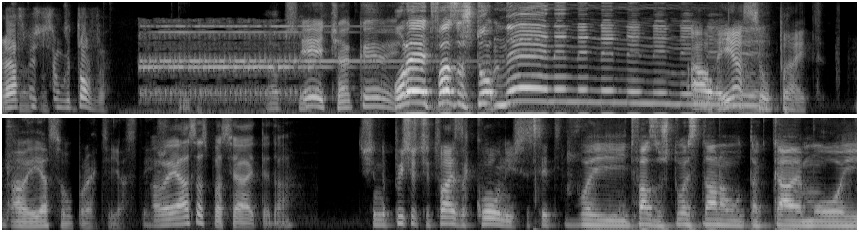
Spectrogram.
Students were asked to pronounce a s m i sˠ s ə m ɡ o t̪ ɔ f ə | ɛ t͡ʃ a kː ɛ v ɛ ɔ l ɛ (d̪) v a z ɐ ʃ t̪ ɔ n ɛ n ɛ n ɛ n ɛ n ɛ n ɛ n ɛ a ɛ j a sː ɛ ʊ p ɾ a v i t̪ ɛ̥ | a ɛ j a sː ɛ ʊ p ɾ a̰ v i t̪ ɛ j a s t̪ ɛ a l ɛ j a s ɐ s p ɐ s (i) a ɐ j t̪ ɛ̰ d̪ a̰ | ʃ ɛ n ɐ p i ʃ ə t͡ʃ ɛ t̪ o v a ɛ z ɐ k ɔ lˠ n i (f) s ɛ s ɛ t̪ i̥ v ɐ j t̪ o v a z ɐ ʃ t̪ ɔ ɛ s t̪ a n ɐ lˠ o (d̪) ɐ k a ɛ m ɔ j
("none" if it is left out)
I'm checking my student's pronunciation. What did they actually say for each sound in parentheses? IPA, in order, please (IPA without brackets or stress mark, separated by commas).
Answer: t̪, j, ʃ, t̪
